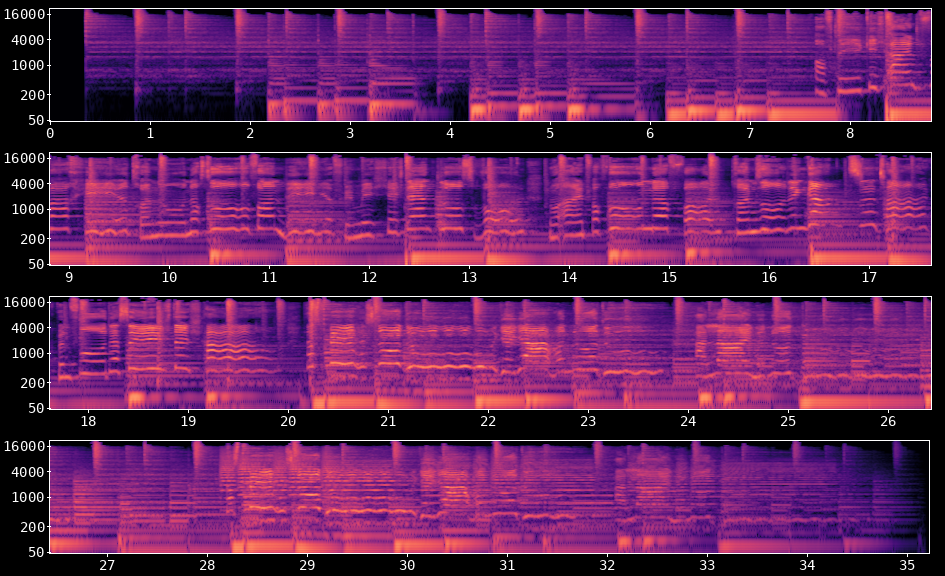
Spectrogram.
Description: Genre: Swing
